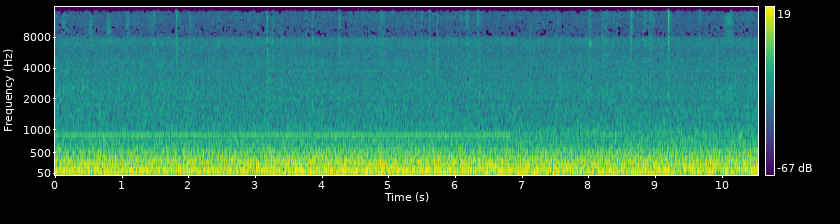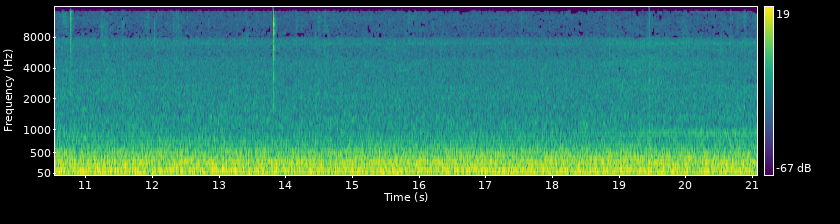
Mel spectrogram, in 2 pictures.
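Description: A jet airliner's engines roar steadily in the cabin.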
